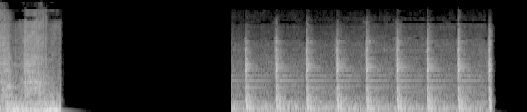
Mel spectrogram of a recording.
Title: abnormal sound ‼️ #automobile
